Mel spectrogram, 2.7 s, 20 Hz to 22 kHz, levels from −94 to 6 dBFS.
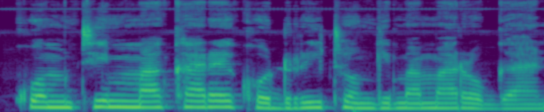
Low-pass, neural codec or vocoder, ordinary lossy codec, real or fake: none; none; none; real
